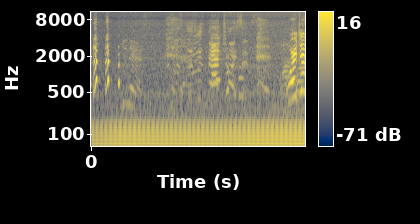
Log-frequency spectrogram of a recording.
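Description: Jeep engine idling steadily, a low even hum, with faint voices talking in the background.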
